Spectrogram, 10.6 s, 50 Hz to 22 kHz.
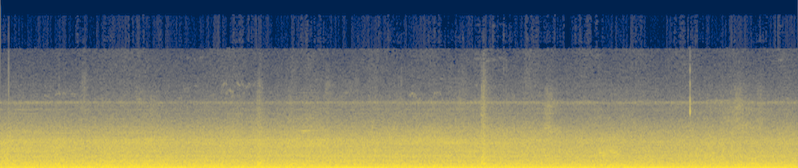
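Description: Singapore Airlines flight 256 taking off from runway 01 right at Brisbane Airport: a steady, loud, broadband jet engine roar with a constant low hum, sustained throughout without breaks.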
